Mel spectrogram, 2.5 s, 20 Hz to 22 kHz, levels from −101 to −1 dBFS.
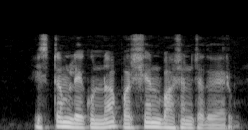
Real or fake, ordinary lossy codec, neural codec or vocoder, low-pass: real; none; none; 7.2 kHz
